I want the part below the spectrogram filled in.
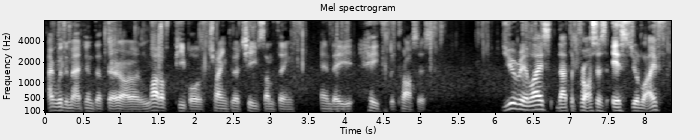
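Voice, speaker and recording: Low-voiced guy in his 20s, casual reflective vlog chat. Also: expressive, moderate pace, darkish tone. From Sweden. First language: Swedish. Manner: reflective, musing, self-motivational. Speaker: vlogger. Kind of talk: casual vlog talk to camera.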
